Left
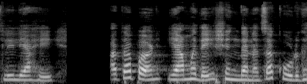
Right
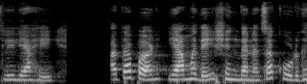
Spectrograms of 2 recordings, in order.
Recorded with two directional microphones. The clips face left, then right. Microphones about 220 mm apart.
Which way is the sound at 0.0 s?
35° left (ahead or behind).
